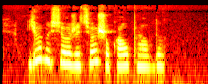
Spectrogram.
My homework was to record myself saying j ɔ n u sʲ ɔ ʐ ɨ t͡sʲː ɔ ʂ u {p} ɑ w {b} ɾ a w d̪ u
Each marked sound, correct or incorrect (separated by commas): incorrect, incorrect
